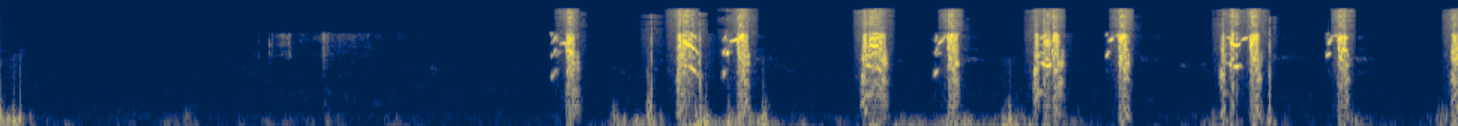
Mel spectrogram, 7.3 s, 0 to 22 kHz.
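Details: Peregrine falcon, a Belgian female at Tilburg Westpoint on the morning of 27 June 2024; after near silence, a loud, dense run of rough, grating calls in quick succession, some overlapping.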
